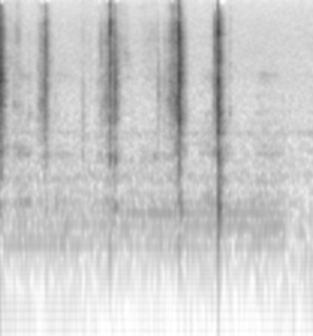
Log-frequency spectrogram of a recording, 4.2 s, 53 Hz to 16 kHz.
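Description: Adjustable AR-15-type stock of a Junxing Drakon compound crossbow being slid out through its lock positions: a series of about five sharp clicks spread over three seconds, the first the loudest.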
